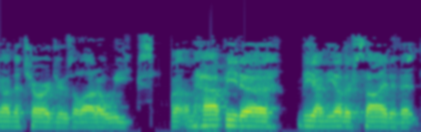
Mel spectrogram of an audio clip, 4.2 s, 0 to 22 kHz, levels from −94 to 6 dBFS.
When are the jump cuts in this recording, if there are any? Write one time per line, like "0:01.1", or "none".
0:01.6
0:02.9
